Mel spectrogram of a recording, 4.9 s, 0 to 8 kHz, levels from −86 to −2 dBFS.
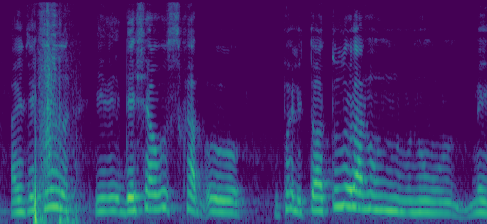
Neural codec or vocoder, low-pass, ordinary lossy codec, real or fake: codec, 16 kHz, 16 kbps, FunCodec, trained on Chinese and English, 50 frames a second; none; none; fake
